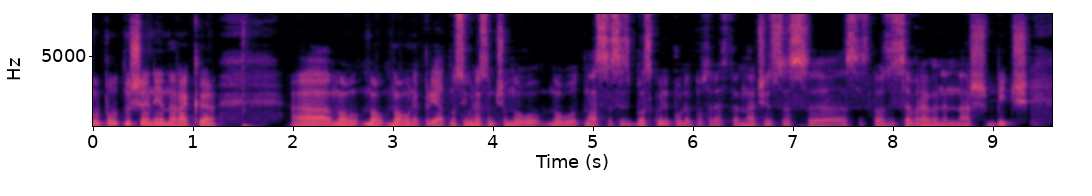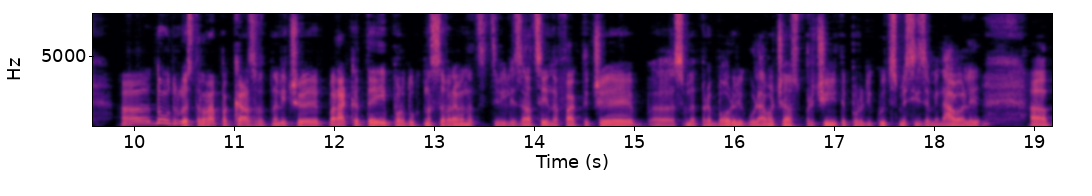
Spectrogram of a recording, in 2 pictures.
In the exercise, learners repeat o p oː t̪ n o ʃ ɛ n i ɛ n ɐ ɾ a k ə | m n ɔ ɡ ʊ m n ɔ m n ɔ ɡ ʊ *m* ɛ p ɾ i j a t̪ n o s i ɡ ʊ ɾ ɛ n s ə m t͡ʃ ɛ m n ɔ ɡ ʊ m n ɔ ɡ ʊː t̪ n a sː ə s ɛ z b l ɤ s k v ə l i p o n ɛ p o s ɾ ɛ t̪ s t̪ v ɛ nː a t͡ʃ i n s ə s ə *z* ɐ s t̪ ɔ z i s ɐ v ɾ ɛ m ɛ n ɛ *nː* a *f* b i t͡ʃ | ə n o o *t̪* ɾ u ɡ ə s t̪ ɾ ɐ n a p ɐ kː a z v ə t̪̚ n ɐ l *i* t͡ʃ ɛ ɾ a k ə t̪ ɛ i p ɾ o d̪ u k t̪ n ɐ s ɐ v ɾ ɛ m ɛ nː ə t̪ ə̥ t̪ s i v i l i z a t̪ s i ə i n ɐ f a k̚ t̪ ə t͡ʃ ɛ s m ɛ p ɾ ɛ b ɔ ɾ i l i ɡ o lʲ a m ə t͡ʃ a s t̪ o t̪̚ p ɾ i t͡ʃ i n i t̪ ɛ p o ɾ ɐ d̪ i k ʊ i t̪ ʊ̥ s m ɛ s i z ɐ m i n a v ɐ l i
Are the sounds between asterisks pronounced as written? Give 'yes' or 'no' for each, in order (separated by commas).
no, no, yes, no, no, yes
